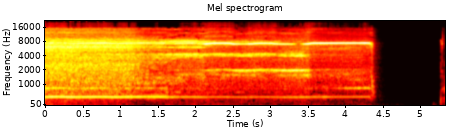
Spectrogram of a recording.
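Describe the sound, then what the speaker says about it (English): Power drill boring pilot holes into a Harbor Freight 30 inch sheet metal brake, a steady high-pitched whine with faint shifts in pitch, running alone for about four seconds before stopping dead. "I'm going to go ahead and drill those other pilot holes."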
